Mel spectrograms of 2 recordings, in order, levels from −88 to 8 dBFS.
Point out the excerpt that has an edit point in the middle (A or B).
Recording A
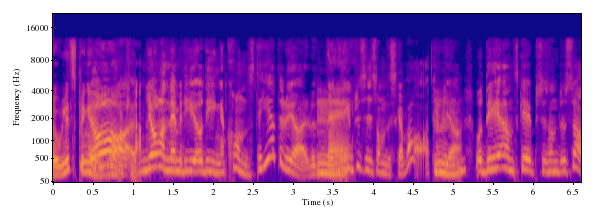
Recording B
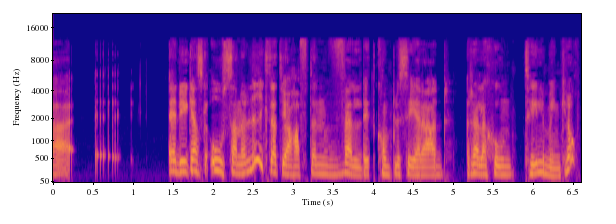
A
